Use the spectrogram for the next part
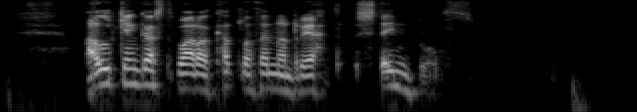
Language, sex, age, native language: Icelandic, male, 30-39, Icelandic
